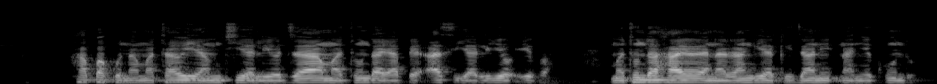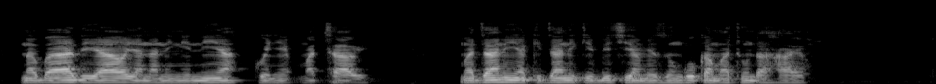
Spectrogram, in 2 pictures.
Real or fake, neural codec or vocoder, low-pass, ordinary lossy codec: real; none; 7.2 kHz; AAC, 48 kbps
